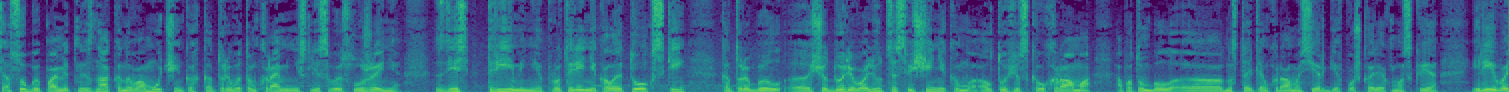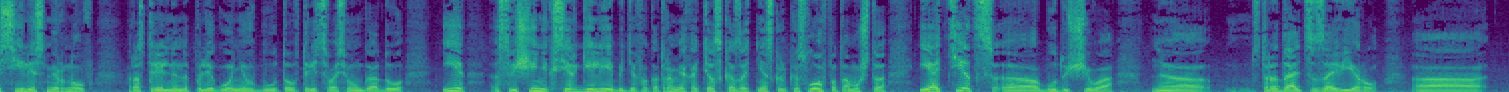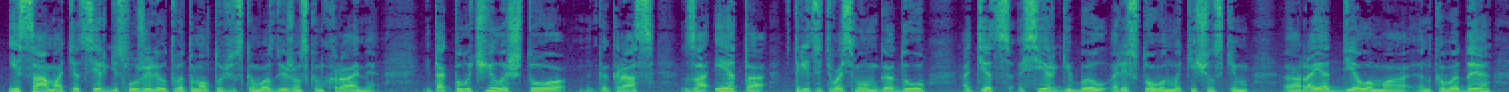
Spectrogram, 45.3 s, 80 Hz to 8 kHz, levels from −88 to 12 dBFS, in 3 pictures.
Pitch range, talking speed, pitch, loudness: 120-150 Hz, 125 wpm, 135 Hz, -14 LUFS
